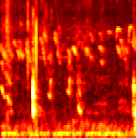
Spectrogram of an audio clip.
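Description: Two sharp, harsh notes about a second apart from a grey francolin, with a few softer notes between them over a steady low hum.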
